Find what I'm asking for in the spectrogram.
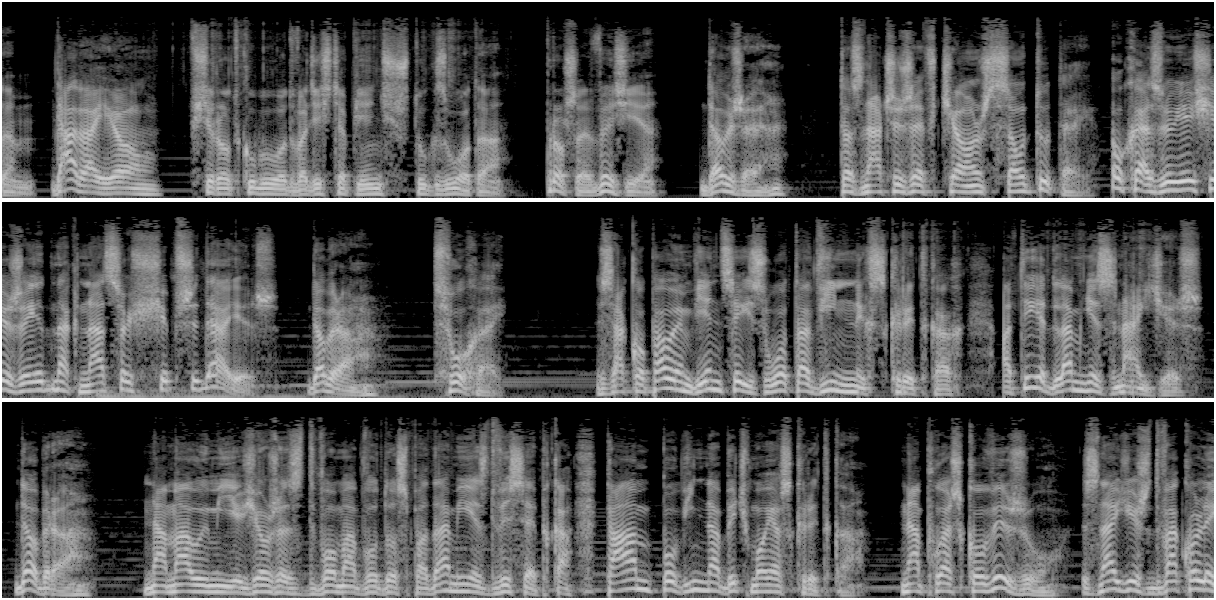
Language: Polish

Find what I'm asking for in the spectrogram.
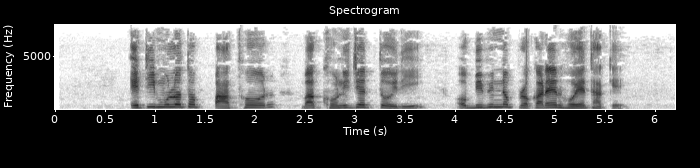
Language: Bangla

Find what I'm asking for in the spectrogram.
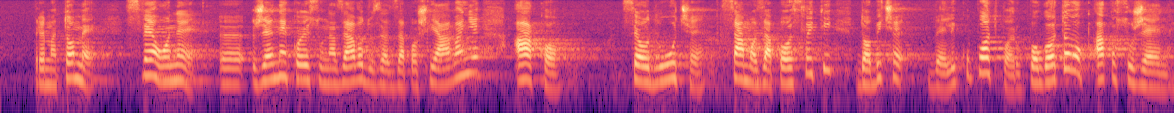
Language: Croatian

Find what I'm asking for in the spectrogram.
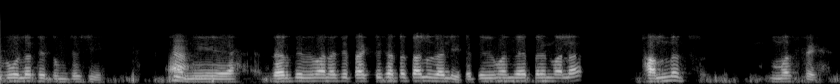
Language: Marathi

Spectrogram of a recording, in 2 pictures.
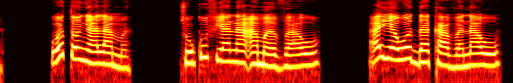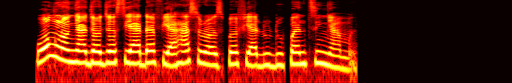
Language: Ewe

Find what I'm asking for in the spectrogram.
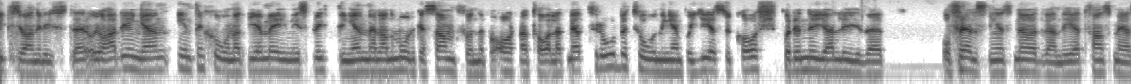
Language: Swedish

